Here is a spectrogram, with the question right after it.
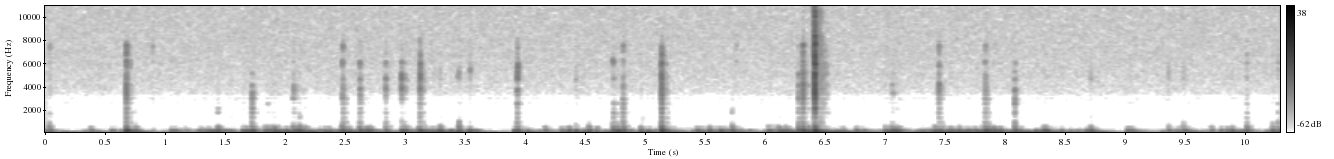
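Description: Long nails scratch the hollow steel mesh dome grille of a Blue Yeti microphone, producing a continuous dense, scraping rumble. Almost all of the energy sits deep in the low end around a steady 105 Hz hum, with brief bright clicks flicking up now and then. The loudness swells and dips irregularly over the ten seconds, with a short lull near the four-second mark.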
